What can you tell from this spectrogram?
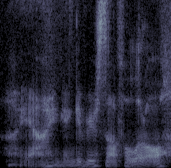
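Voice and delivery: quick soft whisper. Real, not acted. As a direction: hurry it through in a whisper. Whispered cue during massage.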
